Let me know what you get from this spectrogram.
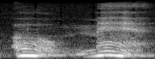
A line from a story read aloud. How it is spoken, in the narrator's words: he said softly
